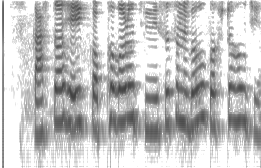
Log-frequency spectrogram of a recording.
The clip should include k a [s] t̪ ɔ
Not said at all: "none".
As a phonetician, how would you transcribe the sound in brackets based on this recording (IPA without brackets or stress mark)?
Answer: s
